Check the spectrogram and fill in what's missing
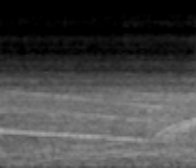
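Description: Wailing police car siren in the GTA video game, a steady sweeping tone that slides down then rises again, loud and continuous with traffic noise underneath.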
